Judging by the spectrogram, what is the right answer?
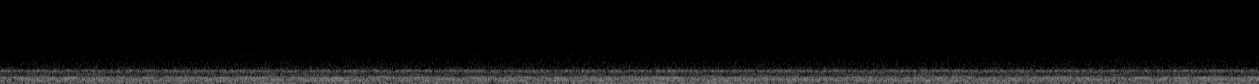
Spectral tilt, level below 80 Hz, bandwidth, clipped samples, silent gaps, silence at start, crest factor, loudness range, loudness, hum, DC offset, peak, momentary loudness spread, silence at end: -10 dB/octave; -48 dBFS; 4.9 kHz; under 0.1%; none; 0 s; 12 dB; 1 LU; -41 LUFS; none; under 0.1%; -28 dBFS; 2 LU; 0 s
